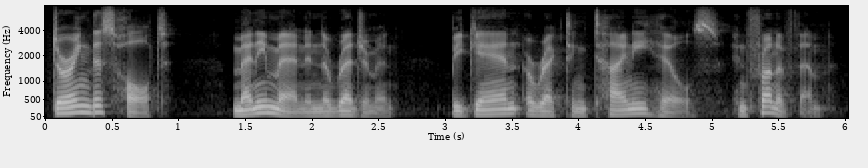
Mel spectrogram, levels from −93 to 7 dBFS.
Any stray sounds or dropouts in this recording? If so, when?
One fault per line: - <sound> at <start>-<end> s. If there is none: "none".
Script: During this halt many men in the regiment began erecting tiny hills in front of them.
none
